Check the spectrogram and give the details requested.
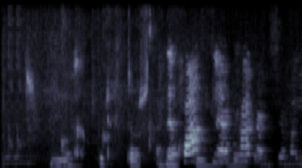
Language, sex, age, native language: Icelandic, female, 10, Icelandic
